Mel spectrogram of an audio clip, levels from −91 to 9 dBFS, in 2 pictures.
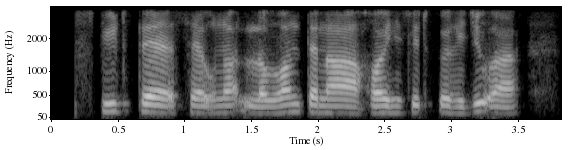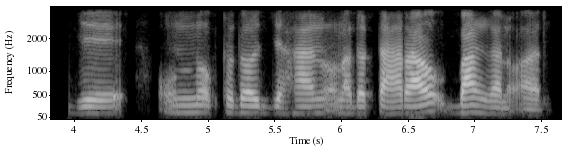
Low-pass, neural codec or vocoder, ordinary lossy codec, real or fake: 3.6 kHz; codec, 44.1 kHz, 7.8 kbps, DAC; none; fake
